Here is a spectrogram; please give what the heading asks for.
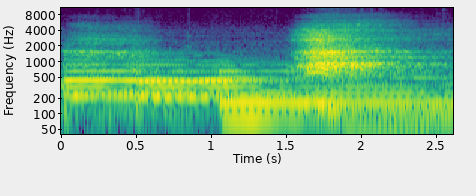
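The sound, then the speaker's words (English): A worship audience takes a deep breath together, a soft, airy swell of breathing that rises midway and fades, set faintly beneath sustained keyboard chords. “I want you, everybody, to take a deep breath.”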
